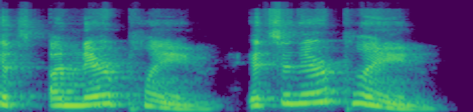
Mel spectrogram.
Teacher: this N in an connects over to the A in the next word.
